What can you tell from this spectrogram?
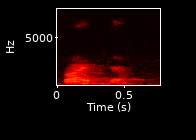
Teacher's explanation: constatamos o r retroflexo que aquele r caipira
